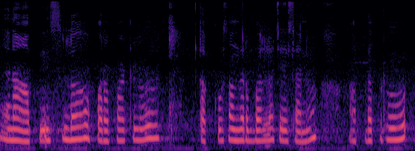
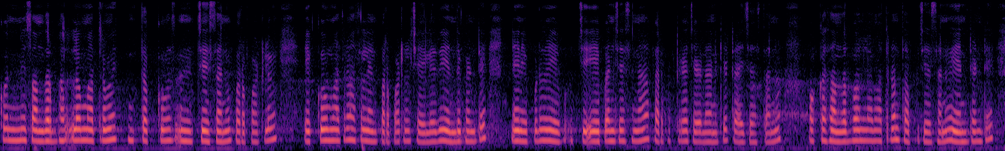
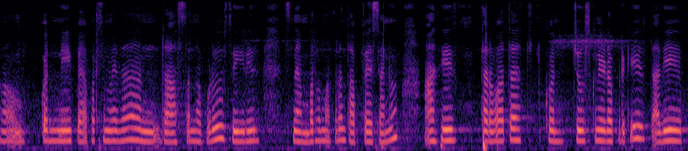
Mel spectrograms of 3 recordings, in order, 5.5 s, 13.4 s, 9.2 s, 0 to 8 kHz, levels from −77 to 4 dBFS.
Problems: constant background noise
